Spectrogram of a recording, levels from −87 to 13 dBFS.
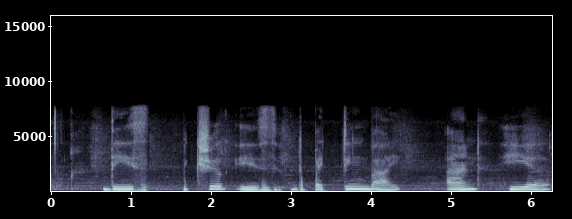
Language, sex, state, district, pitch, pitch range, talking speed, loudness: English, female, Andhra Pradesh, Sri Satya Sai, 210 Hz, 200-235 Hz, 75 wpm, -12 LUFS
